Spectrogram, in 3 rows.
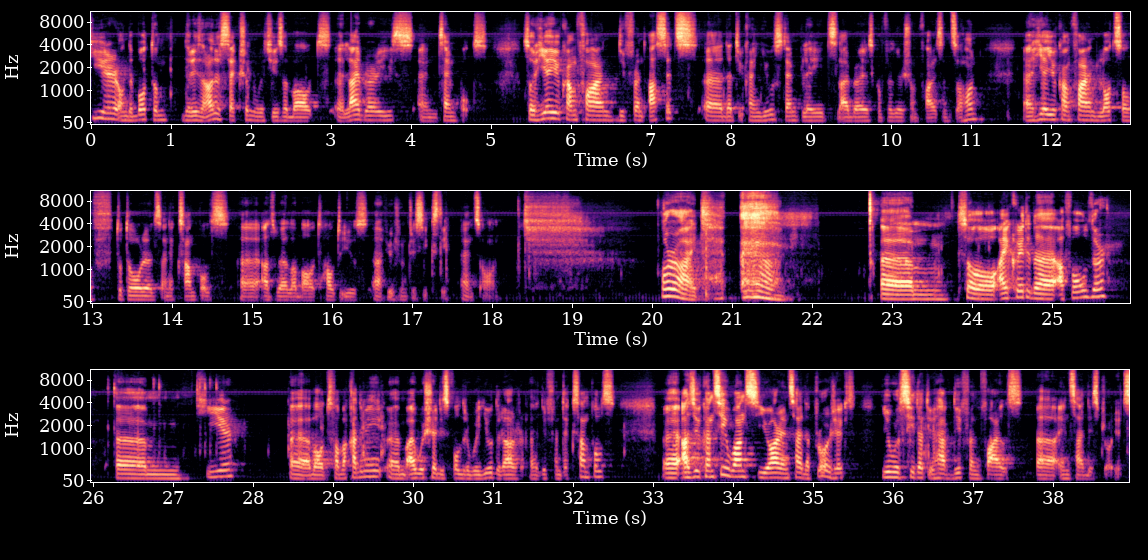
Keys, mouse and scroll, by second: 18.0 right click, 19.7 click, 21.0 click, 25.3 click, 25.8 right click, 26.4 click.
